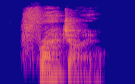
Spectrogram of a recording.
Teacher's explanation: So fragile is stressed on the first syllable.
